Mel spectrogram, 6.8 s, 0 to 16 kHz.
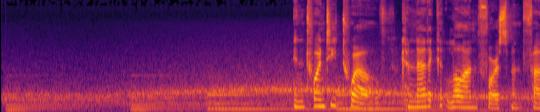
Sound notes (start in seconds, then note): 0.0 soft music; 0.0 wind whooshing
